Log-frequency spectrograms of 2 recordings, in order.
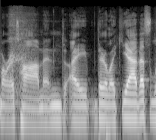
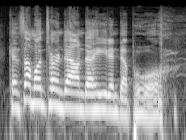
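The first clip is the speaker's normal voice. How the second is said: very loud, pitched-up put-on drunk New York accent; 8 semitones higher, 10 dB louder than usual. Retelling what she said in the pool: put-on drunk New York accent. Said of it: "she turned it into like a New York accent".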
